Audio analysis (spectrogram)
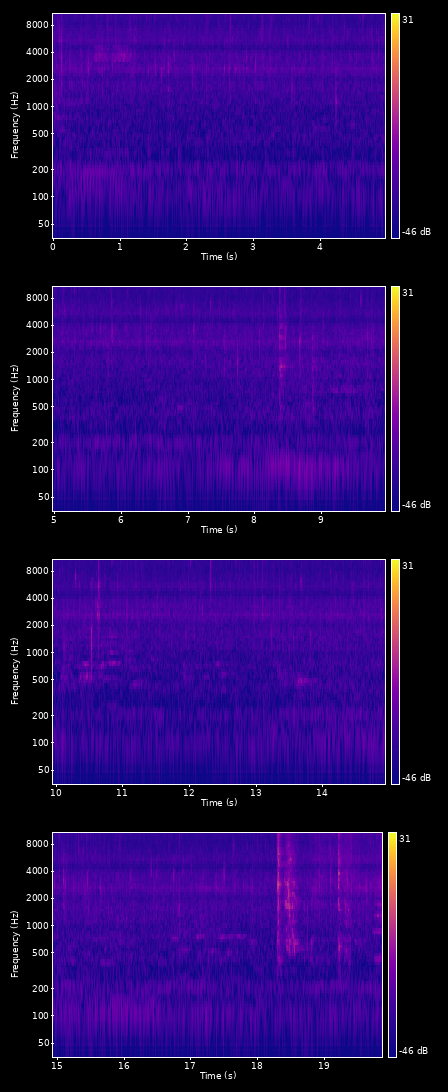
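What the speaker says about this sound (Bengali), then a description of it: "শুধু কাঁচা যে স্মেলটা থাকে ওইটা যাবার পর্যন্ত পেঁয়াজটাকে ভাজতে হবে।" Onions fry steadily in a pan with a constant soft sizzle and occasional scraping stirs, close and moderately quiet, with a brief clatter near the end and no talking.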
